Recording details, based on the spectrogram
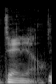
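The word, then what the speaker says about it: Daniel: You go to Restaurant Danielle. – Yeah. – Am I saying that right? – Yeah, Restaurant Danielle.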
